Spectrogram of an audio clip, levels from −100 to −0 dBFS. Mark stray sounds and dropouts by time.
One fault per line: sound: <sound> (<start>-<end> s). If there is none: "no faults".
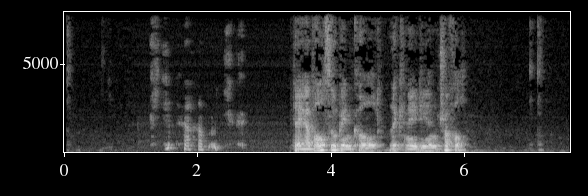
sound: laugh (1.3-2.8 s)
